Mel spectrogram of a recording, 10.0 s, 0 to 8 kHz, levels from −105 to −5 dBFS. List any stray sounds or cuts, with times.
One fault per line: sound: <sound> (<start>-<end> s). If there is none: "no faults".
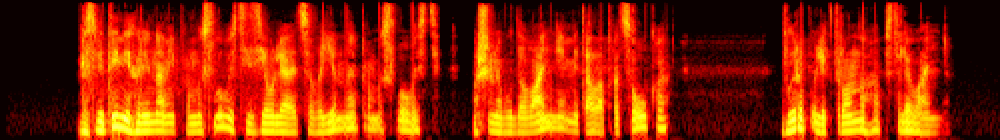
no faults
